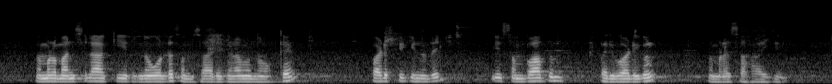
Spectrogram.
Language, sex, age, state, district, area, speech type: Malayalam, male, 30-45, Kerala, Thiruvananthapuram, rural, spontaneous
